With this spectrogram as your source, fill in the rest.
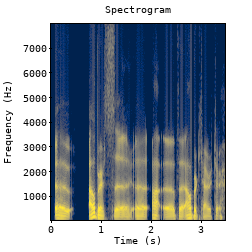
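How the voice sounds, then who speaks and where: A man chatting casually as a roleplaying player, halting and repeating words as he searches for phrasing. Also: on the low side, vocal fry, no room sound, clean studio sound. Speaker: player in a tabletop roleplaying game. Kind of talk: casual game chat.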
